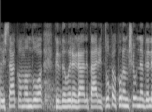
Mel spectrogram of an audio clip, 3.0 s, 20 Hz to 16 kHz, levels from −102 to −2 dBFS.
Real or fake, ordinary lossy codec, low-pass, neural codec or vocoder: fake; MP3, 48 kbps; 7.2 kHz; codec, 16 kHz, 2 kbps, X-Codec, HuBERT features, trained on balanced general audio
